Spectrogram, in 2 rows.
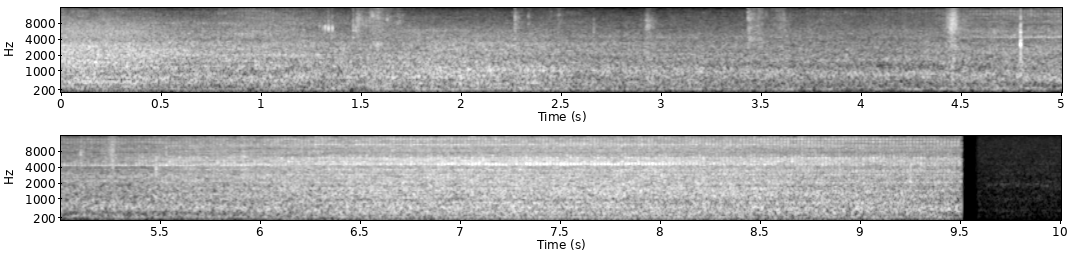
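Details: Kenmore (Whirlpool-made) 8000 BTU window air conditioner, single-speed fan, no thermostat, fan motor just oiled with SAE 20: strong even air rush with steady hum, no rattles or squeals, then clean cut-off; running normally.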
